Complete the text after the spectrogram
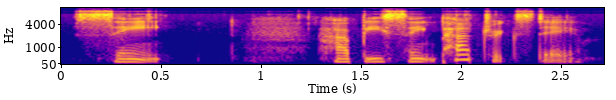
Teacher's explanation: for Saint, you don't have to say the T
